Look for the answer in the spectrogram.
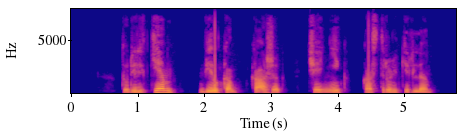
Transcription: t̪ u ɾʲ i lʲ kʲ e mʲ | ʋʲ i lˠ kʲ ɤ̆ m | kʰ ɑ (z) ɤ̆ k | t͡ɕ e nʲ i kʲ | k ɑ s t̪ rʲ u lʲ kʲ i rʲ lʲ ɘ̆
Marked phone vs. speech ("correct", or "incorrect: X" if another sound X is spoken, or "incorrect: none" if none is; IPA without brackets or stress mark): incorrect: ʐ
